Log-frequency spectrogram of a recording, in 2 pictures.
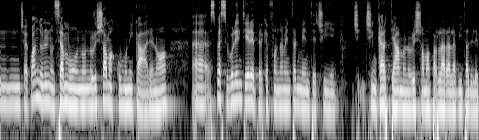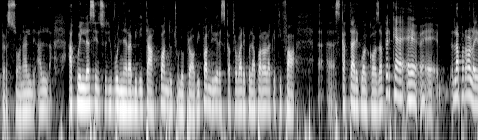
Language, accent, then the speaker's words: Italian; Milan, Lombardy, Italy; sono nata a Milano, mi sento milanese, gli anni 90 ho vissuto ho fatto qui i miei studi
